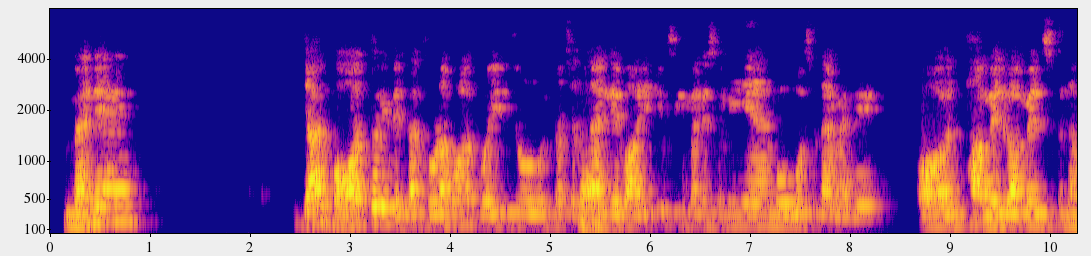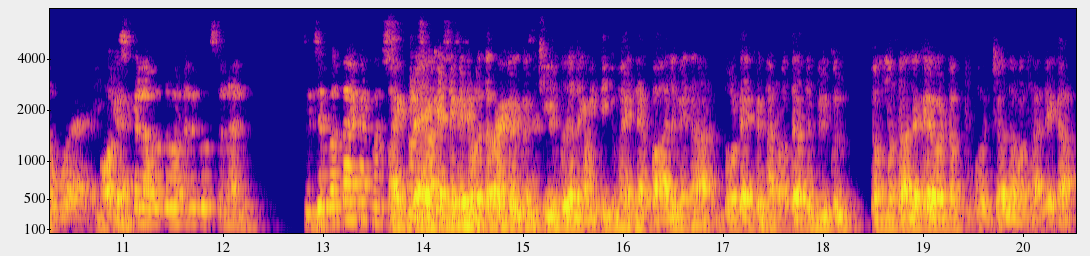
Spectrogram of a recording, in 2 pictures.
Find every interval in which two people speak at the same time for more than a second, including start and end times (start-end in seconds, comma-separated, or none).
13.7-15.7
